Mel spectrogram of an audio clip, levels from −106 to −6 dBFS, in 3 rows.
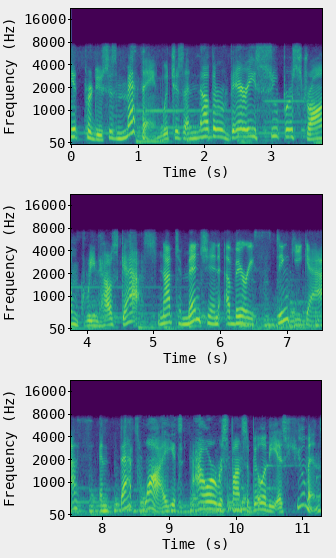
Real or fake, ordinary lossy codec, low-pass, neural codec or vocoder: real; Opus, 24 kbps; 7.2 kHz; none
